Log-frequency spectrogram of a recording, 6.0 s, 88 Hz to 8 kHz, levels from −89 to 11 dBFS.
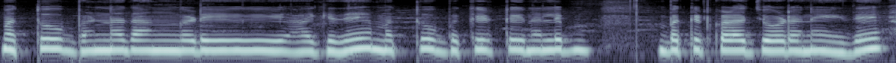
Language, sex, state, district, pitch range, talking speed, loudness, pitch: Kannada, female, Karnataka, Koppal, 220-235 Hz, 100 wpm, -13 LUFS, 225 Hz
